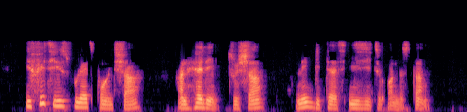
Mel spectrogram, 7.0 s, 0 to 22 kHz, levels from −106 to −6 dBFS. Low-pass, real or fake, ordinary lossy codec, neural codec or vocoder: 5.4 kHz; real; none; none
